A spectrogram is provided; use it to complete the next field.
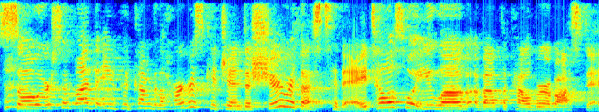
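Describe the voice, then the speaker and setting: The delivery is energetic and fairly quick, with hardly any pauses and very wide pitch swings. Noticeable background noise is present. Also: woman, high pitch for a woman. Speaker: cooking class host. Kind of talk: livestream hosting. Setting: online livestream from a kitchen.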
